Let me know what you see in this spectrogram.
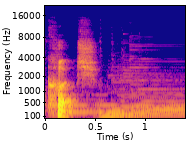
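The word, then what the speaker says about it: cwtch: a quiche pronounced oh it's pronounced kuch to rhyme with butch is a welsh word for a cuddle or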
